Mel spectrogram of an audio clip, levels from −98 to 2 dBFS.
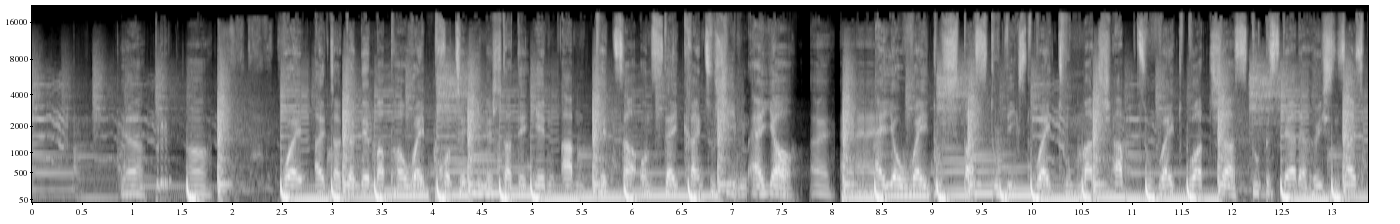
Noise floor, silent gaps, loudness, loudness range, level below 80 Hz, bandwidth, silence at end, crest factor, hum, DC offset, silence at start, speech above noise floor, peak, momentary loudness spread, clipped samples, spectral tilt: -37 dBFS; none; -14 LUFS; 3 LU; -20 dBFS; 19.5 kHz; 0 s; 14 dB; none; under 0.1%; 0 s; 23 dB; 0 dBFS; 11 LU; under 0.1%; -4.5 dB/octave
